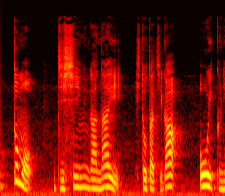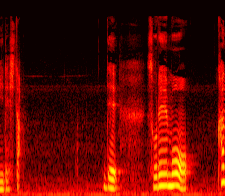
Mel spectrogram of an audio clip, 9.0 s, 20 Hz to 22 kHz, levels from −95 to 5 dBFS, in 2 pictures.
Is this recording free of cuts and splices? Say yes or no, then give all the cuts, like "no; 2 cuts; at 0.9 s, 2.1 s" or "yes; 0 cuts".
yes; 0 cuts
